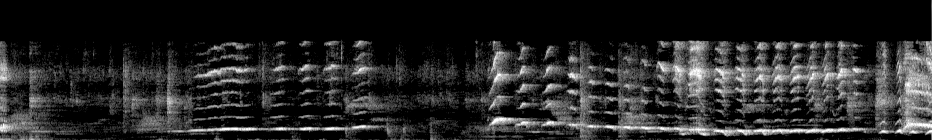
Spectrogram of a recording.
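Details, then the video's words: A female white-rumped shama sings steadily. Long, slightly rising whistled notes are interwoven with high sharp chips and rattling trills, building to a dense, rapid stretch at the end. "MB betina GACOR sampai AKHIR"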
